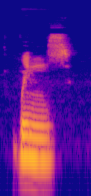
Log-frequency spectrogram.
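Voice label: "wins", British English; pronunciations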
